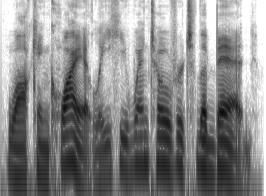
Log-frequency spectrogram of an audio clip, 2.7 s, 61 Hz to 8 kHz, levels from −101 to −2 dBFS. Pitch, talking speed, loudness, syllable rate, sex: 105 Hz, 180 wpm, -18 LUFS, 4.5 syllables/s, male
